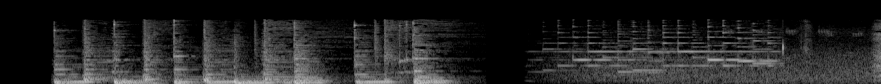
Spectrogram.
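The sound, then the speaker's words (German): A telephone ringtone sounds as a man calls a woman: a bright electronic jingle of repeating chiming tones, loud and without voices, broken by a short pause midway before the tones resume. “Park Jin-seok ruft die beste Freundin und Kollegin seiner Frau, Sung Mi-jin, an und fragt, was zwischen seinem Schwager und ihr ist.”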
